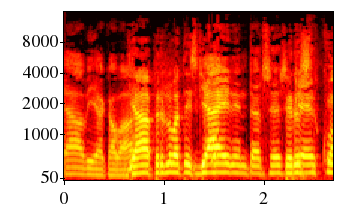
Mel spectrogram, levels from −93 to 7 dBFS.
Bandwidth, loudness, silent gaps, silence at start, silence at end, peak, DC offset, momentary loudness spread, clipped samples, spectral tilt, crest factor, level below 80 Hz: 13 kHz; -16 LUFS; none; 0 s; 0 s; 0 dBFS; under 0.1%; 9 LU; under 0.1%; -5 dB/octave; 16 dB; -46 dBFS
